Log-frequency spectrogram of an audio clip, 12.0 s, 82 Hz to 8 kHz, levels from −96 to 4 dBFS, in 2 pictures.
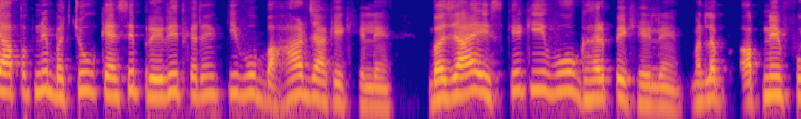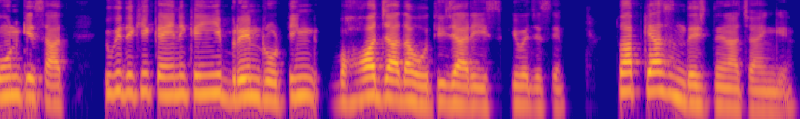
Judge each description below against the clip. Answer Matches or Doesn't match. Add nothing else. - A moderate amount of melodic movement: Doesn't match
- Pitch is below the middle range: Doesn't match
